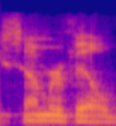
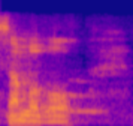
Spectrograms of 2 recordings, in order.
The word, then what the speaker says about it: Somerville: I think they pronounce it, you know, if you're speaking the King's English, it would be Somerville, but locally it's Somerville.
